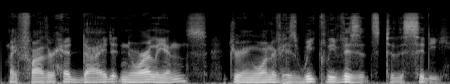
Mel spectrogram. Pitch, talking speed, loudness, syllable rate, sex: 110 Hz, 215 wpm, -17 LUFS, 5.6 syllables/s, male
